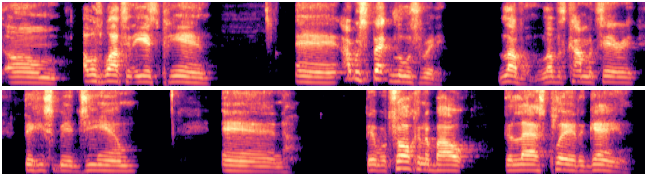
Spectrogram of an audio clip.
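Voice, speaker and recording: A man hosting a casual sports commentary livestream, talking in slang and repeating words when he gets worked up. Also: on the high side. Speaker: sports show host.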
